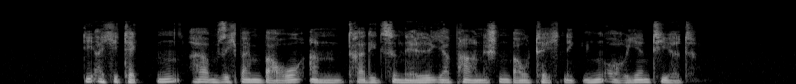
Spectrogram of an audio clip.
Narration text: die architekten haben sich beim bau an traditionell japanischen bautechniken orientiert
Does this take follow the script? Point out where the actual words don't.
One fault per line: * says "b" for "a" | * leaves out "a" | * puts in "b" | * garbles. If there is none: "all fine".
all fine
